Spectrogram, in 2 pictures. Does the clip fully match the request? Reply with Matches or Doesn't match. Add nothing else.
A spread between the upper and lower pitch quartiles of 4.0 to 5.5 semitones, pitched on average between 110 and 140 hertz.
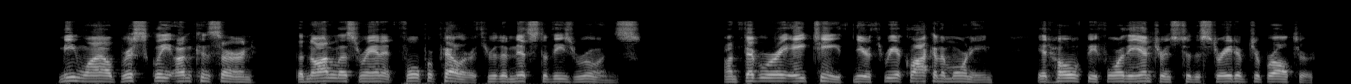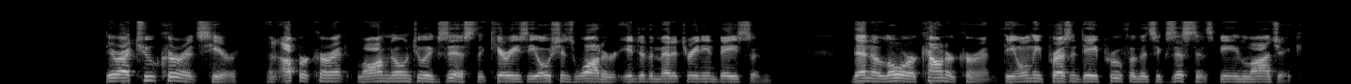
Doesn't match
